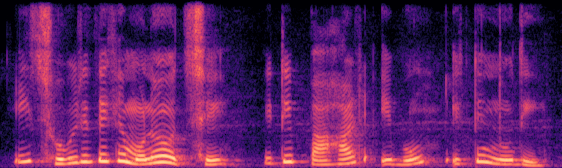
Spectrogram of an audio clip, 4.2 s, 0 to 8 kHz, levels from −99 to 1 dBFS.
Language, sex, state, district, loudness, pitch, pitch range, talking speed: Bengali, female, West Bengal, Kolkata, -16 LUFS, 255 Hz, 200-335 Hz, 140 wpm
